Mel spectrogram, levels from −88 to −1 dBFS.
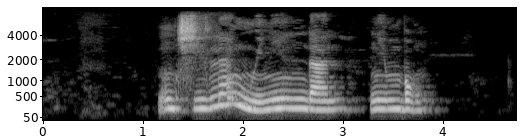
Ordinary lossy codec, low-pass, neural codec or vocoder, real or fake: MP3, 64 kbps; 7.2 kHz; none; real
